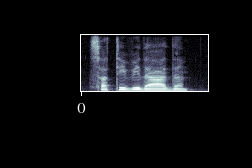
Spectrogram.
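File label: "s'atividade", female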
